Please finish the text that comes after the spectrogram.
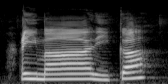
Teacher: را کے نیچے زیر ہے، را کو باریک پڑھتے ہیں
